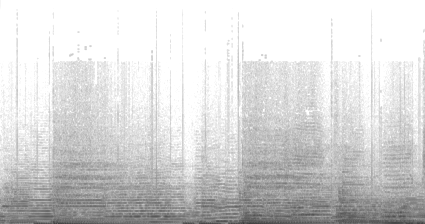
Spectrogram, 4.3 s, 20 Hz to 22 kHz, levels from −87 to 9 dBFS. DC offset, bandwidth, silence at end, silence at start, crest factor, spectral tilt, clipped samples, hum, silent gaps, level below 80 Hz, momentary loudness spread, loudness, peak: under 0.1%; 15 kHz; 0 s; 0 s; 16 dB; -6 dB/octave; under 0.1%; none; none; -38 dBFS; 6 LU; -23 LUFS; -6 dBFS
